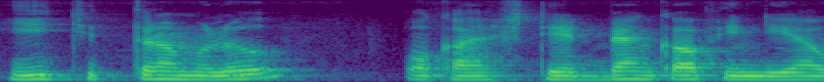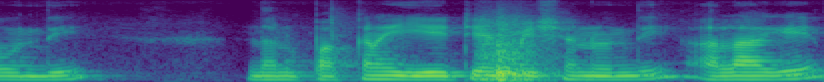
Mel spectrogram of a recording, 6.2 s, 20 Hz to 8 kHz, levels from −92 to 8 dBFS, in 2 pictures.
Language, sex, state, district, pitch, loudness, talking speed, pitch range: Telugu, male, Andhra Pradesh, Sri Satya Sai, 135 Hz, -19 LUFS, 125 wpm, 130-145 Hz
